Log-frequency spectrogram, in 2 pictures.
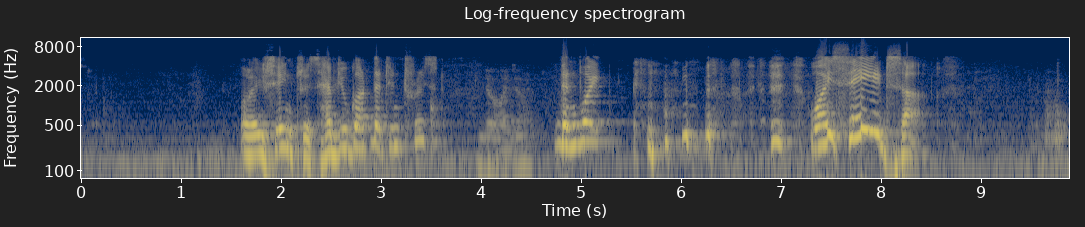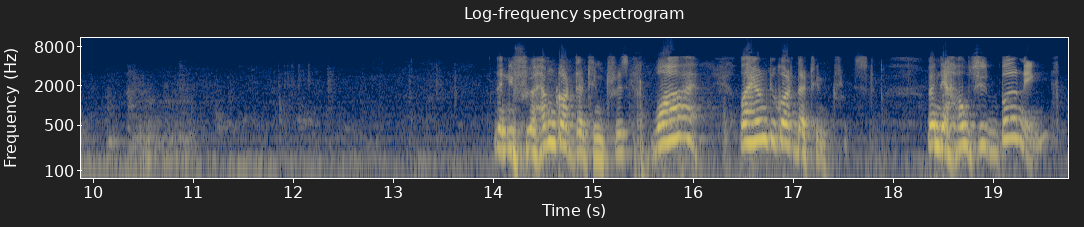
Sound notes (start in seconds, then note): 5.6 laughs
